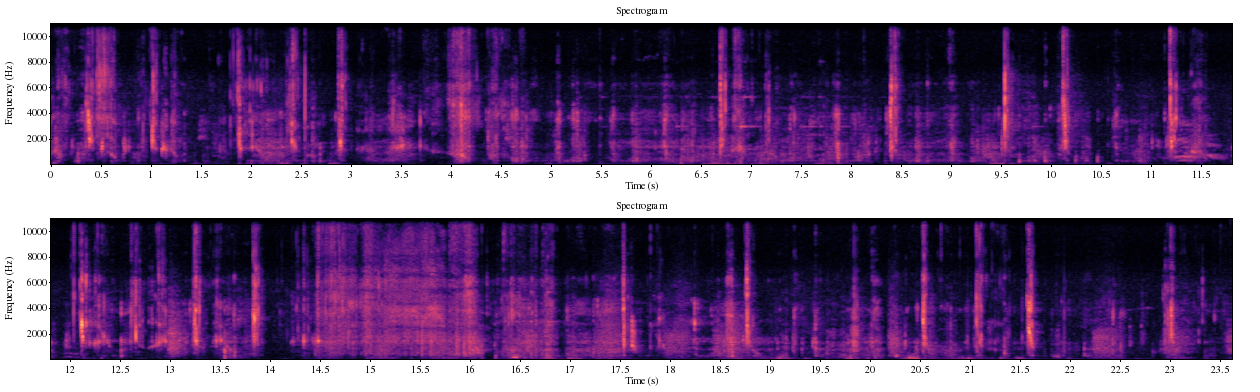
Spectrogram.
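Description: Crunching bites and chewing of crispy breaded fried chicken, close to the microphone: many sharp crackles of the fried coating breaking, with wet chewing between them.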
